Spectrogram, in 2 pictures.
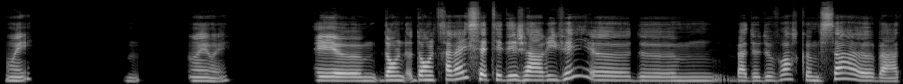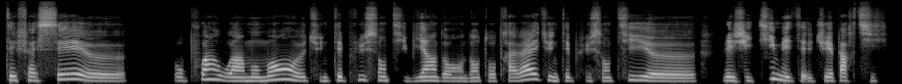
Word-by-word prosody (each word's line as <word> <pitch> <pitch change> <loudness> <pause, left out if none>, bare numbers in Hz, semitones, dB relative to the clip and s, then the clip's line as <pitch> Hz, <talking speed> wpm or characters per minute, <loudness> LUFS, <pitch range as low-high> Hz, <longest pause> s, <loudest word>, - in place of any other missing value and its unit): Oui, 175 +8 -2 0.9
mmh, 155 -1 -13 0.5
oui 165 -1 +1
oui. 155 +6 -7 0.8
Et 185 -1 +6
hem, 170 -1 +3
dans 200 +2 +3
le 185 - -4
dans 210 0 +4
le 210 - +2
travail, 230 +8 +3
ça 240 -8 +7
t'est 215 -1 -1
déjà 205 0 +5
arrivé, 210 +7 +1 0.2
heu, 190 -1 -1
de, 175 0 -4
hem, 175 +1 -7
bah, 180 -1 -1
de 175 +1 -5
devoir 190 +7 -3
comme 185 -3 -4
ça, 255 +5 +3
heu, - - -6
ben, 155 -2 -2
t'effacer, 205 +6 +3
heu, 160 -3 -2 0.5
au 170 0 -9
point 235 +8 -1
où 190 -6 -5
à - - +2
un 165 - +1
moment, 195 +7 0
heu, 175 - -5
tu 165 - -6
ne 160 - -9
t'es 185 +4 -2
plus 215 - -9
sentie 180 -3 -2
bien 175 +4 0
dans 155 -2 -6
dans 155 +1 -6
ton 160 0 -8
travail, 200 +10 0
tu 205 -5 -4
ne 165 - -7
t'es 170 - -5
plus 170 +2 -13
sentie, 185 +6 -2
heu, 155 -2 -1 0.3
légitime 175 - +1
et 175 -2 +1
tu - - -7
es 150 - -7
tu 155 - -2
es 170 - +1
partie? 165 -2 -1
175 Hz, 190 wpm, -22 LUFS, 165-200 Hz, 0.9 s, ça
